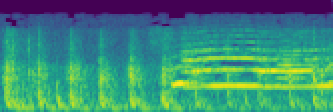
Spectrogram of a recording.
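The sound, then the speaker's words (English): Urgent knocking on a house door: a rapid, evenly spaced run of many loud knocks that keeps going without a break. “Sheriff Glenn Minton is awakened by an urgent knocking on the door of his house. He slips on a bathrobe and walks downstairs as the knocking continues.”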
